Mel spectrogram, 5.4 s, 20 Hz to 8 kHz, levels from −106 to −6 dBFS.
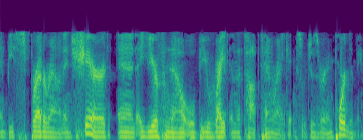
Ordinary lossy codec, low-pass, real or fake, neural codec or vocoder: AAC, 16 kbps; 7.2 kHz; real; none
